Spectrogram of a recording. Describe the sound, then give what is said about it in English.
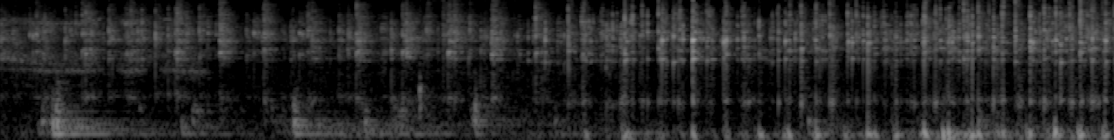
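Dice rolled for a saving throw rattle and clatter continuously, a busy scratchy shaking that turns into a run of sharp, rapid knocks as they tumble and roll, with no talking. “Dice ASMR, friends.”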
